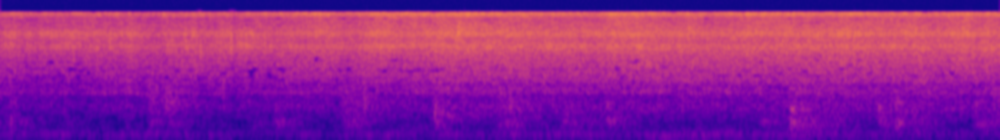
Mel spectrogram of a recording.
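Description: Chopped tomato and onion sizzling in hot oil in a pan, a steady frying hiss, stirred now and then.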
